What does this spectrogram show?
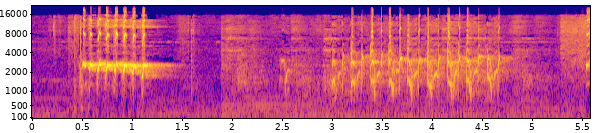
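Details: Yellow-vented bulbul in a fighting-song lure to encourage lazy birds to sing. A quick buzzy rattle comes first, then a longer, chattering run of varied bubbly notes.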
